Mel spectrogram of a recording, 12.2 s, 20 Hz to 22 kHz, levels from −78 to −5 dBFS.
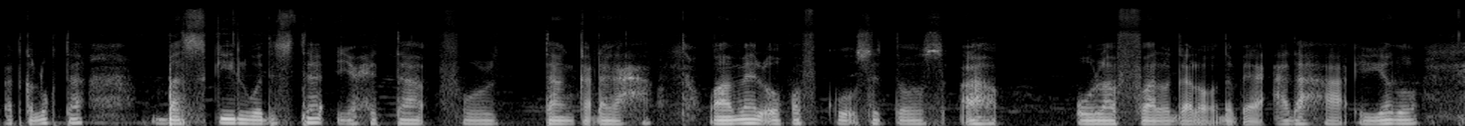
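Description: Nothing goes wrong anywhere in this speech recording, so there are no technical faults to point out.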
